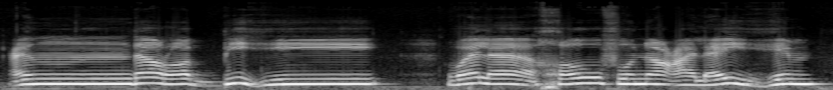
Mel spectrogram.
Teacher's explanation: نون ساکن کے بعد دال حروف اخفا میں سے ہے تو ہم نے نون ساکن کو چھپے غنے کے ساتھ پڑھنا ہے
